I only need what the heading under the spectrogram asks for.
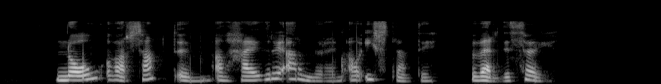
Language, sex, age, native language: Icelandic, female, 40-49, Icelandic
